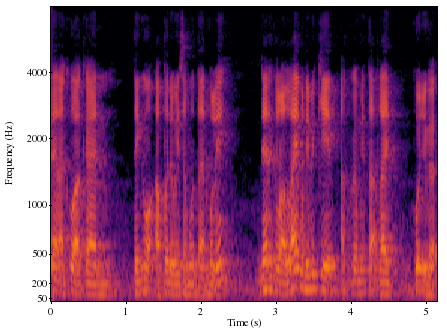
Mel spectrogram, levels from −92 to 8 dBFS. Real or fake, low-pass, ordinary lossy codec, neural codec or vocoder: real; none; none; none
